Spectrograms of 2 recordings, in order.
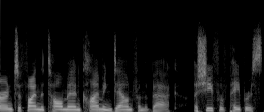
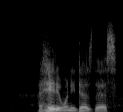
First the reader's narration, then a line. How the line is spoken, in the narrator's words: Anon mutters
